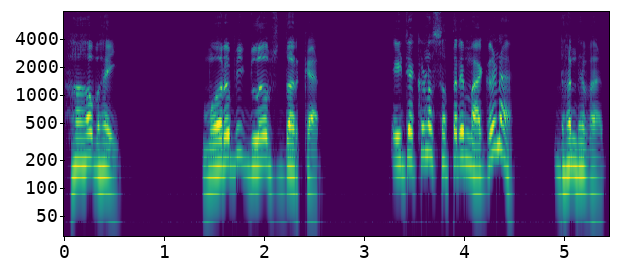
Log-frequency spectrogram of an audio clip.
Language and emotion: Odia, happy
